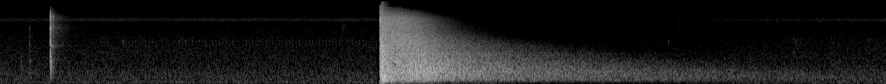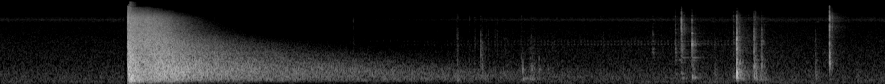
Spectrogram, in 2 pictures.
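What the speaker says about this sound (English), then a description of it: "We're going to shoot the 165 grain Hornady." Two loud rifle shots firing 165 grain Hornady ammunition at a target range, each a sharp crack followed by a long fading rumble, about six seconds apart, with a few faint clicks and handling noises afterward.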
